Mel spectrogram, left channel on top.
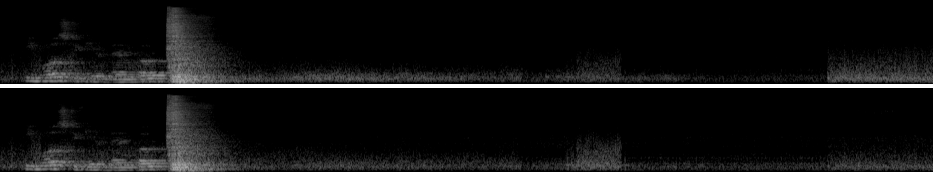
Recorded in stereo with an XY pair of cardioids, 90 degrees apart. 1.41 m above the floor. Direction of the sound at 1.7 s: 10° right.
